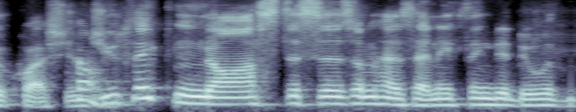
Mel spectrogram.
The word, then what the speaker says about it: gnosticism: question do you think gnosticism has anything to do with gnarly because it's spelt gn that's the silent gn yeah yeah uh yeah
